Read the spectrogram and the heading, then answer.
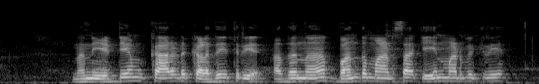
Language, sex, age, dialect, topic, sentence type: Kannada, male, 25-30, Dharwad Kannada, banking, question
